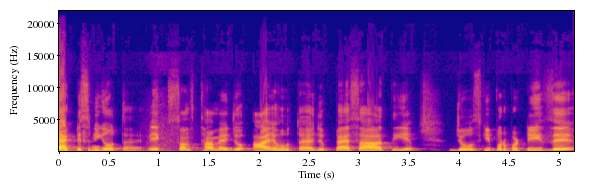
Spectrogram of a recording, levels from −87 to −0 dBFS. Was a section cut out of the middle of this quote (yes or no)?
yes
